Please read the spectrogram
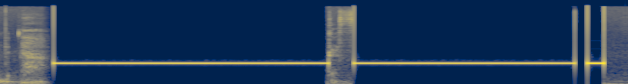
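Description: A steady single-pitch censor bleep covering swearing. It starts about half a second in and runs in two long stretches, broken by a brief snatch of voice a little past halfway, and cuts off just before the end.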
